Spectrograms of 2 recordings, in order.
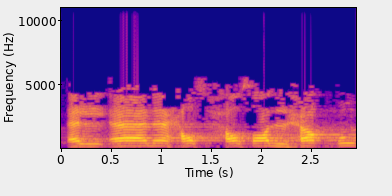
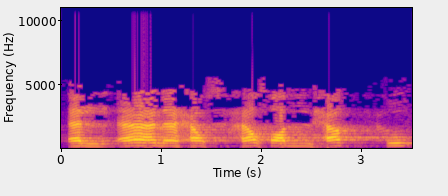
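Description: First: Every consonant in the phrase sounds heavy. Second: The sad sounds are heavy, the ha sounds light. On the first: The speaker calls it wrong. "تفخم الكل" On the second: The speaker calls it right. "لا"

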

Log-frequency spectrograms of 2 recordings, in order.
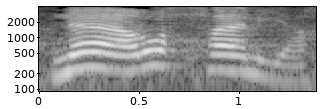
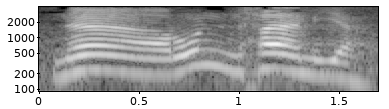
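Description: First: The n sound is hidden or blurred before h. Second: The n sound is pronounced clearly before h. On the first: The speaker calls it wrong. "فلا تقول مثلا نار حامية، خطأ" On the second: The speaker calls it right. "نار تظهر النون"

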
